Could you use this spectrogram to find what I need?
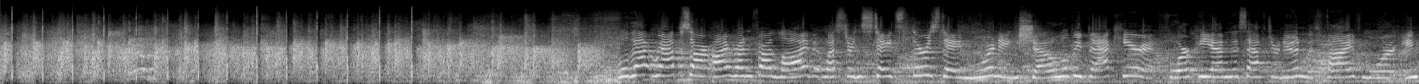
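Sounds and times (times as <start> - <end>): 
audience applause: 0.0 - 6.1
speech: 7.3 - 14.1.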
